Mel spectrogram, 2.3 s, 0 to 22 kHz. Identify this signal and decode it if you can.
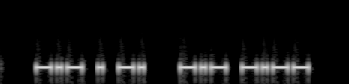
Morse code, heard as a keyed tone, about 36 wpm, 700 Hz. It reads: KEN KY
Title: K1USN SST QSO Practice - 35wpm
